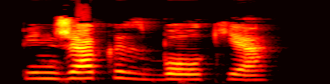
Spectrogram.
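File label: "пинжакыс болкъя", Komi, female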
